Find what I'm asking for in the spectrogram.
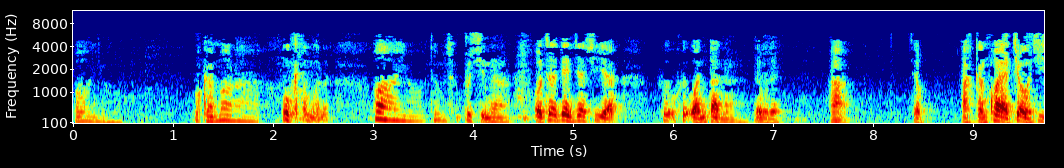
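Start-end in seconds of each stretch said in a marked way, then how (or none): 0.0-7.1 higher, whining mock sick voice; mock whiny complainer. Monk mocks a middle-aged person whining about a cold, higher whine. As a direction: ham up a feeble excuse. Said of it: "要是一般人呢".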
